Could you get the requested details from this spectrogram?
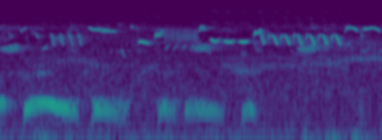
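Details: Soft low coos of a wood pigeon near a pond in spring, a few drawn-out notes then pausing, as other birds add bright rapid trills and whistles.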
